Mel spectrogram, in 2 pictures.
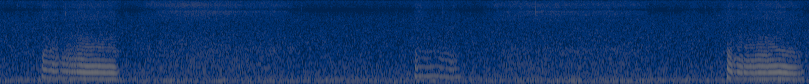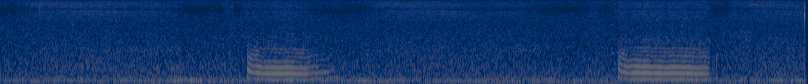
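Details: A sleeping cat with cat flu gives loud, tonal, trumpet-like snores about every four seconds, typical of a congested upper airway.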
